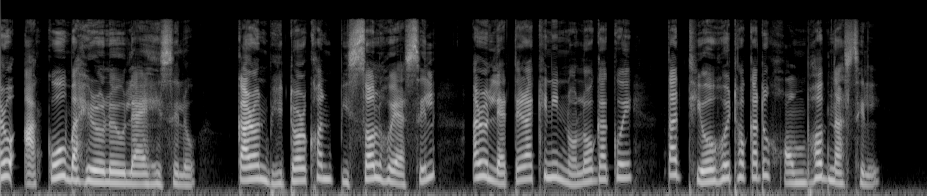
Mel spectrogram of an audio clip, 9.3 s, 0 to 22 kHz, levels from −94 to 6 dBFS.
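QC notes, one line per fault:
No fault found.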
